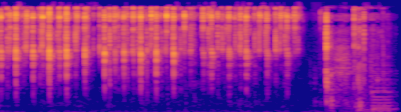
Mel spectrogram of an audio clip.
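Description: A small fidget toy keychain is clicked rapidly and repeatedly up close, a dense run of light plastic clicks that pauses briefly before a final burst of rustling handling.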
